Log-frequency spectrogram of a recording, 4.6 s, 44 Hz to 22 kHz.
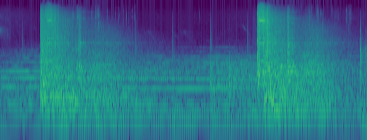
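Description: Two loud, sharp sniper rifle shots about three seconds apart, fired by a shooter lying 50 metres from a yellow metal target, each cracking out and then trailing off in a long echoing decay over a steady low background hum, with no voices.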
